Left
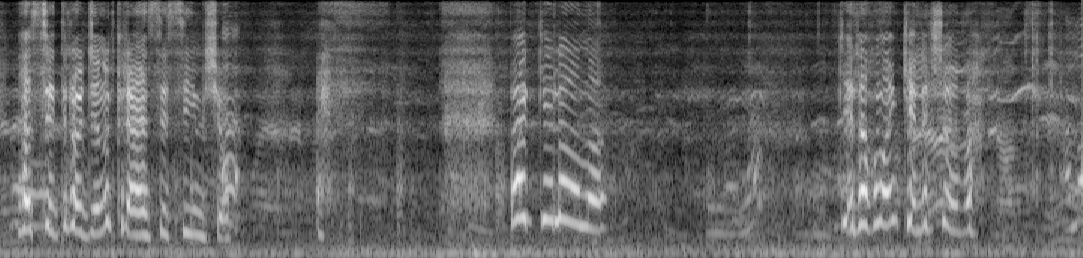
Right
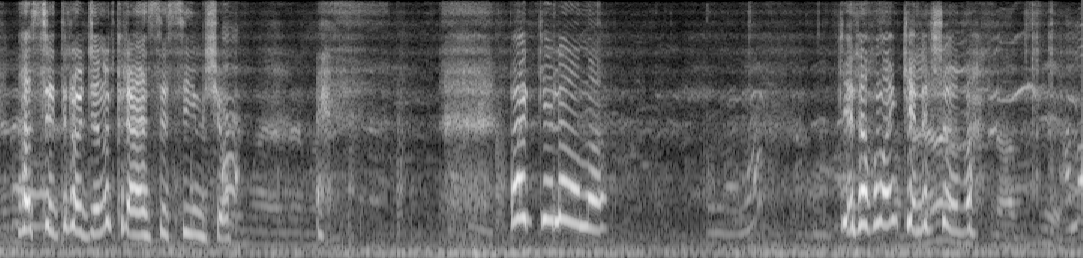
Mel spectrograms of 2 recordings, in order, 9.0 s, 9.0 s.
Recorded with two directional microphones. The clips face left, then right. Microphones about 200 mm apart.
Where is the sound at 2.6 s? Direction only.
Centre (ahead or behind).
